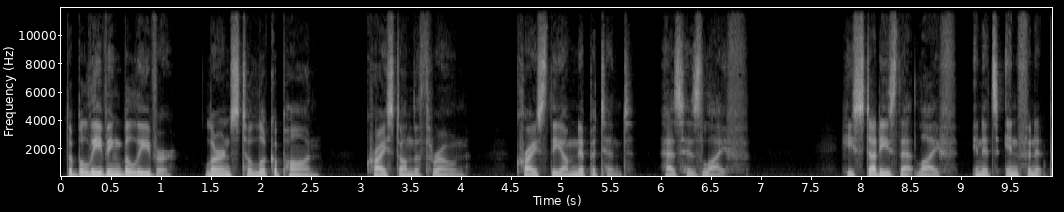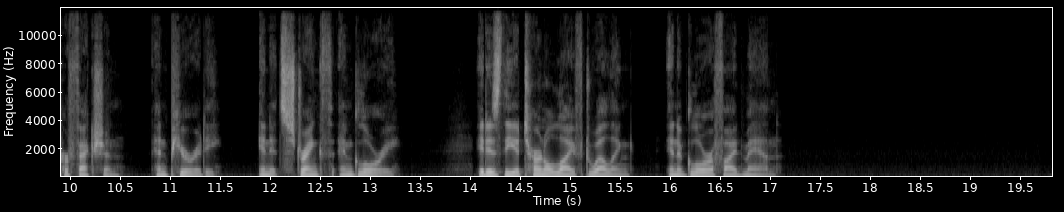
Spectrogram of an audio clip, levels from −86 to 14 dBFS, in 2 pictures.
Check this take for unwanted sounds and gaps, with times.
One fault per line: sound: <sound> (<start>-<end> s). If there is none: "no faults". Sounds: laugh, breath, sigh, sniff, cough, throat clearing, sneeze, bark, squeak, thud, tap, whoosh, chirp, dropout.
no faults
